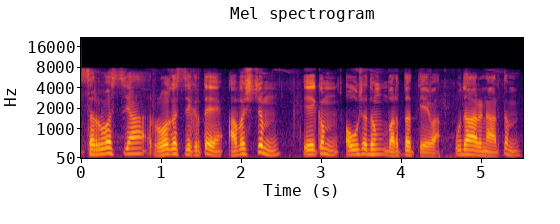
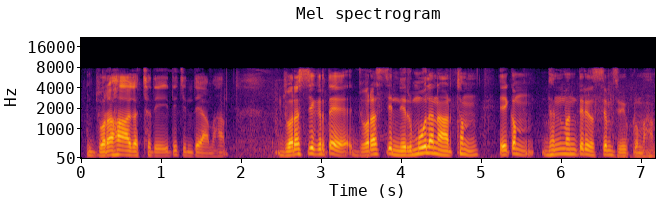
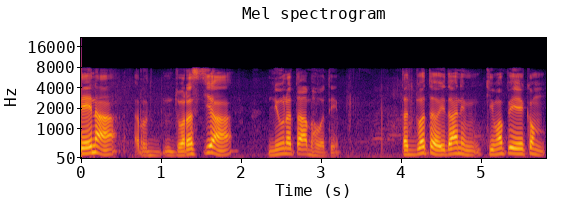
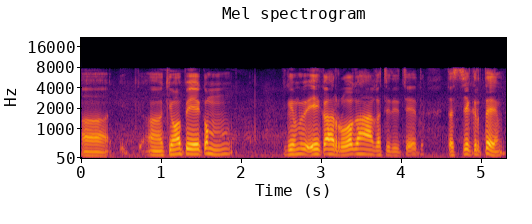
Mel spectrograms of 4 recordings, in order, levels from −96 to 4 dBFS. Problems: constant background noise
